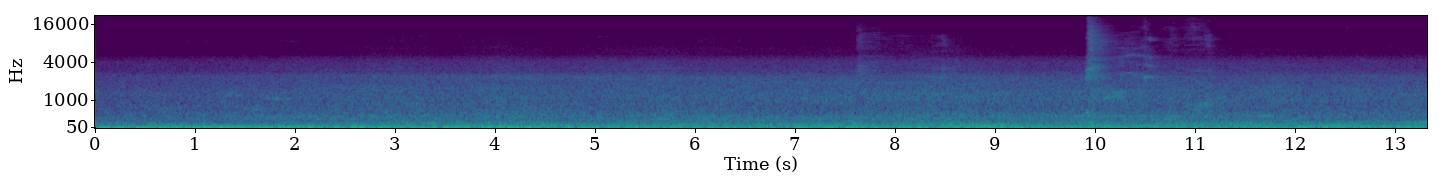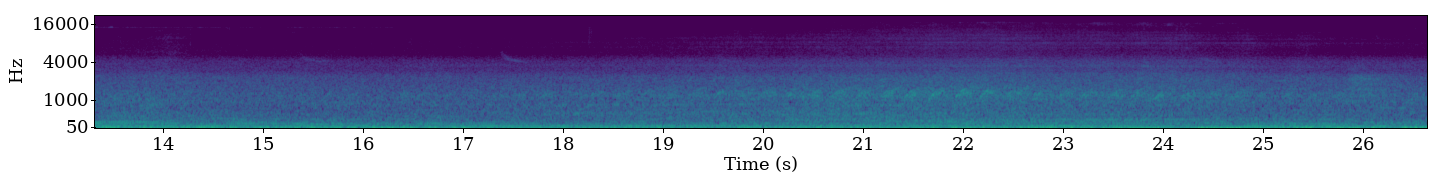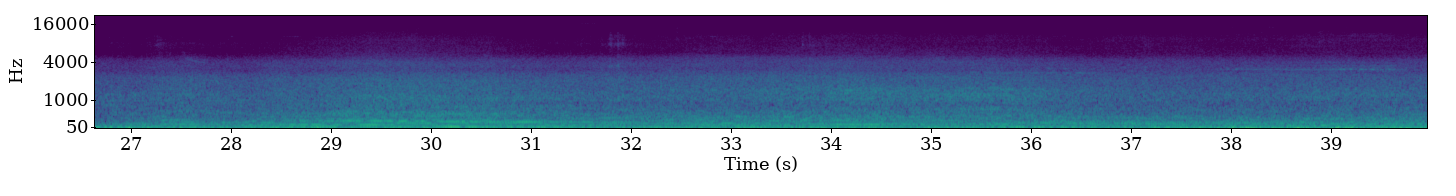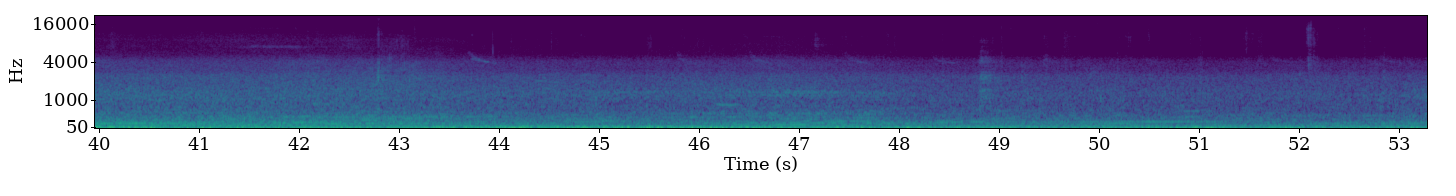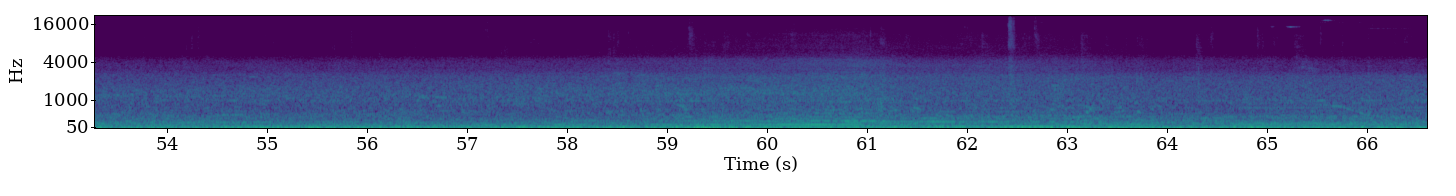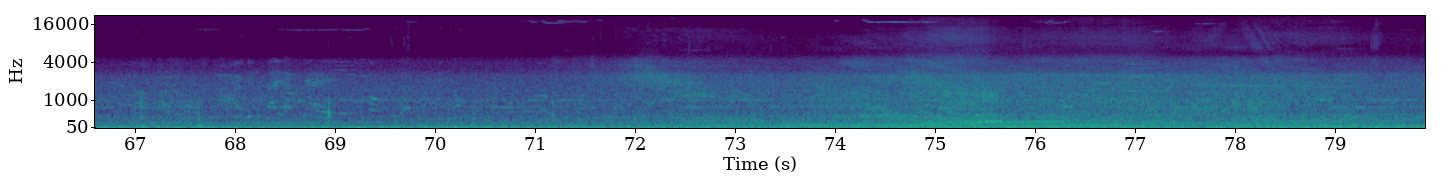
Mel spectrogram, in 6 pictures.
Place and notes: {
  "title": "Minzu E. Rd., Taipei City - walking on the Road",
  "date": "2014-02-15 14:31:00",
  "description": "walking on the Road, from Shuangcheng St. to Xinsheng N. Rd., Traffic Sound\nBinaural recordings, ( Proposal to turn up the volume )\nZoom H4n+ Soundman OKM II",
  "latitude": "25.07",
  "longitude": "121.53",
  "timezone": "Asia/Taipei"
}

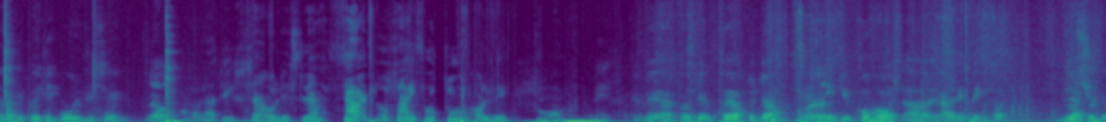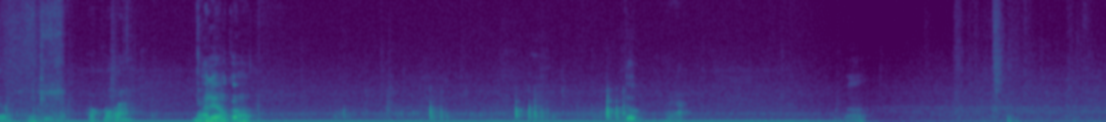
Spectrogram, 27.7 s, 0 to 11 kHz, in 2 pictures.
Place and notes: {
  "title": "Rue du Général de Gaulle, Drusenheim, France - Mamama cooking Spretz Bredele",
  "date": "2020-12-06 15:48:00",
  "description": "Mamama cooking Spretz Bredele (german christmas butter cookies) with her grand son, she teaches him how to do.\nShe died 4 days later, transmission has been done, and she's gone.",
  "latitude": "48.76",
  "longitude": "7.95",
  "altitude": "124",
  "timezone": "Europe/Paris"
}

